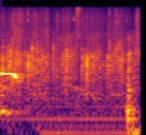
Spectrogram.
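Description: Audience applauding after a song, thinning out and fading away, with a steady low hum underneath and a short thump near the end.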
